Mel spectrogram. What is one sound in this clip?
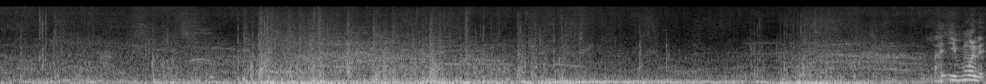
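Heavy crashing blows land as a huge creature smashes into a crowd of soldiers.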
